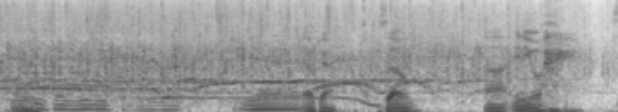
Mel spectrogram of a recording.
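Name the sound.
applause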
